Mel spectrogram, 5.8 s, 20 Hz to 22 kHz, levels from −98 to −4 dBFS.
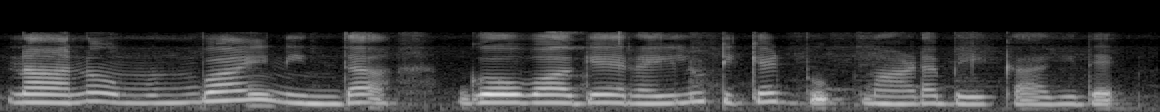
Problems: none marked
